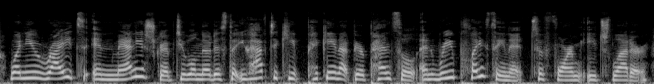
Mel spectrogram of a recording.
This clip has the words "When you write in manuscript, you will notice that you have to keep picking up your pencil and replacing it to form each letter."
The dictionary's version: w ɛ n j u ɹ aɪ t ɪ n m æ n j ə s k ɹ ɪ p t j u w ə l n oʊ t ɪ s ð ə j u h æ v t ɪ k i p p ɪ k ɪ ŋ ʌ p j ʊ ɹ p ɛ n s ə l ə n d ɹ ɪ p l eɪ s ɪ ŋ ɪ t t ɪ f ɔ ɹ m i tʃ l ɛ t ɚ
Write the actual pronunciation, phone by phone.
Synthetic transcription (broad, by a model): w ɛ n j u ɹ aɪ t ɪ n m æ n j ə s k ɹ ɪ p t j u w ə l n oʊ t ɪ s ð ə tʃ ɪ h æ f t ɪ k i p p ɪ k ɪ ŋ ʌ p j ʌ ɹ p ɛ n s l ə n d ɹ ɪ p l eɪ s ɪ ŋ ɪ t t ɪ f ɔ ɹ m i tʃ l ɛ t ɚ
